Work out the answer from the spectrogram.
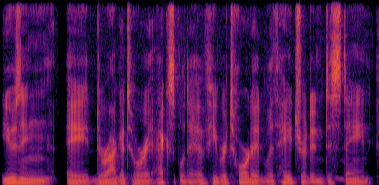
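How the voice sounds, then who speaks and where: Deep, very mellow male narrator. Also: normal speed.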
